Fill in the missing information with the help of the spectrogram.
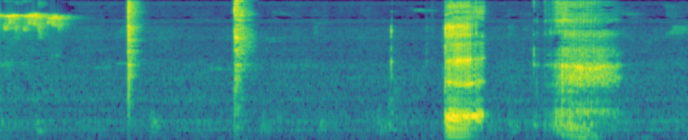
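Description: Two loud, drawn-out throaty belches between quieter sounds; repeated belching, as with acid reflux.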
